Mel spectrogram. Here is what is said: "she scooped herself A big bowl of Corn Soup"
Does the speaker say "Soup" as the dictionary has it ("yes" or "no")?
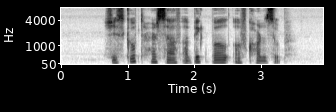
yes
